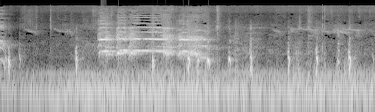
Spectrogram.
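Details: Morning crow of a rooster in the Vietnamese countryside, Mekong region: after a few quiet clucks comes a long, steady, strained crow of about a second and a half, followed by scattered short clucks and clicks over a low background hum.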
